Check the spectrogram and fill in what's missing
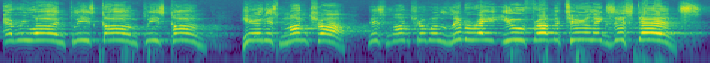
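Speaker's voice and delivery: loud, high call from a temple roof; shouting out to all. Retold or imitated. Ramanuja calling villagers from the temple top, loud high shout. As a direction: shout it to the whole village below. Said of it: "and he shouted out".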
